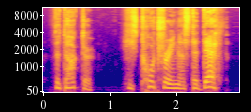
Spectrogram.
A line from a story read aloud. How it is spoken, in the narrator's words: told me urgently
